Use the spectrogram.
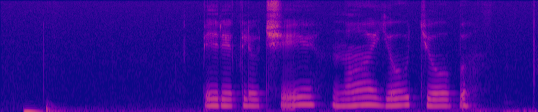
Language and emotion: Russian, sad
